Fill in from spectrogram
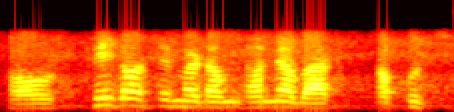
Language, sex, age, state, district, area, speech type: Odia, male, 45-60, Odisha, Sundergarh, rural, conversation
